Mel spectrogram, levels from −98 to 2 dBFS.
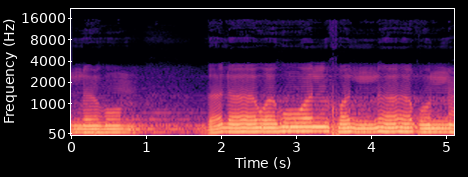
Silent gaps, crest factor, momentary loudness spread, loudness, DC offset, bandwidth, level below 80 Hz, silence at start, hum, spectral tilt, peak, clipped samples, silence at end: none; 14 dB; 19 LU; -14 LUFS; under 0.1%; 3.6 kHz; -42 dBFS; 0 s; none; -12.5 dB/octave; 0 dBFS; under 0.1%; 0 s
